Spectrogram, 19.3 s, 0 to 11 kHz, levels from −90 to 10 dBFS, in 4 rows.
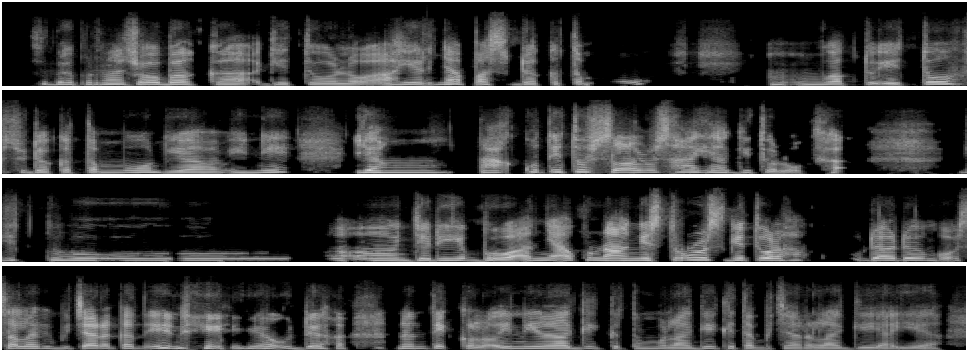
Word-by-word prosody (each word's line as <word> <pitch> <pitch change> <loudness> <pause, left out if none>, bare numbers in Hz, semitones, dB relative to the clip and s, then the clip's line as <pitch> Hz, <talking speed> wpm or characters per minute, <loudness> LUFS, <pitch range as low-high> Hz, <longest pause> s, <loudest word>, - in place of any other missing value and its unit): Sudah 255 -4 -5
pernah 260 +3 -2
coba 230 -2 +5
Kak, 210 0 -2
gitu 210 -1 -4
loh. 195 0 -2
Akhirnya 230 +5 +2
pas 215 +1 +1
sudah 210 0 -1
ketemu 210 0 -7 0.8
heeh, 210 -2 -7
waktu 210 0 -1 0.2
itu 295 +3 0
sudah 225 -5 -2
ketemu 210 +1 -3
dia 210 0 +2 0.2
ini, 230 +8 -3 0.4
yang 225 -3 +2 0.2
takut 295 -3 0
itu 300 +1 +1
selalu 255 -3 +5
saya 265 -3 +2
gitu 230 +1 -4
loh, - - -7
Kak, 425 - -1 0.6
gitu. 265 +3 -10 1.4
Heeh, 225 0 -1
jadi 230 +1 +3
bawaannya 225 +5 +4
aku 280 - -15
nangis 240 +2 +8
terus 305 +2 +4
gitulah, 260 -2 +3 0.3
"Udah 260 -1 +2
deh 265 - +1
nggak 235 - -7
usah 235 -1 +2
lagi 240 -2 -2
bicarakan 220 +2 +4
ini. 260 +2 +3 0.3
Ya 230 -1 -1
udah, 225 +1 0 0.4
nanti 230 +1 0
kalau - - -2
ini 225 +1 -1
lagi 215 +1 +1
ketemu 210 +1 -10
lagi, 205 +2 -3
kita 215 -2 -3
bicara 195 +2 -7
lagi 195 0 -5
ya. - - -5
'iya'." 105 0 -8
225 Hz, 165 wpm, -23 LUFS, 210-255 Hz, 1.4 s, nangis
